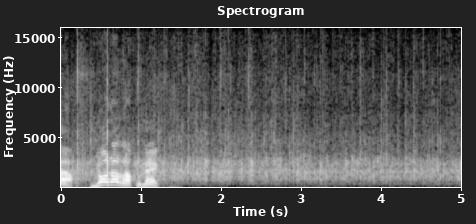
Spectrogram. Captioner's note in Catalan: aplaudiments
